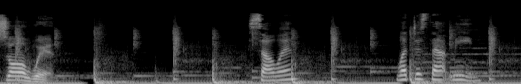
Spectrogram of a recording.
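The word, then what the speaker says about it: Samhain: It came from an ancient Celtic festival called Sawin, pronounced sawin.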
